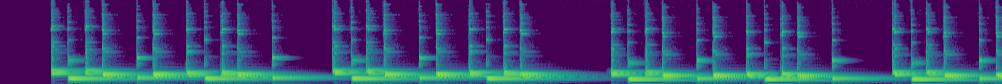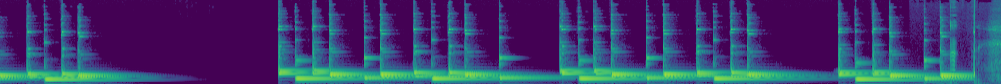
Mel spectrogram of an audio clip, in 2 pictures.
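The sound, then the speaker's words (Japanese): A melodic phone ringtone plays in repeated bursts of descending chime-like notes, looping several times with a brief pause partway through, clear with no talking, before the call is answered. “もしもし？ごめんね。昨日早めに寝てたから電話出れなくて。”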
